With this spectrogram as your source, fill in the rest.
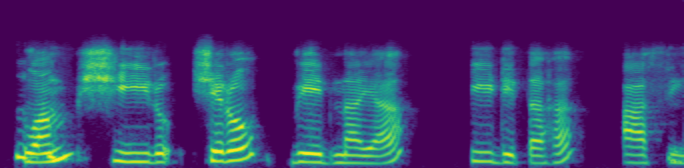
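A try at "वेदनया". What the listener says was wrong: Vedanaya. You're pronouncing it like how you would pronounce Hindi. So, akara. because if you say Vednaya, it will become a Sanyukta Akshara.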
